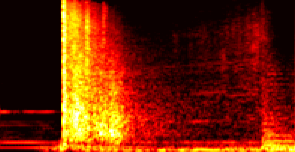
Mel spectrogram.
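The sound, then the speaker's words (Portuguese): A single loud gunshot, fired by a woman at her father in a living room during an argument, missing him, cracks out after a moment of quiet hum, its sharp blast fading into a long echoing tail, with a softer rumble rising near the end. “Michelle iniciou uma discussão com o pai e minutos depois ela atirou nele”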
